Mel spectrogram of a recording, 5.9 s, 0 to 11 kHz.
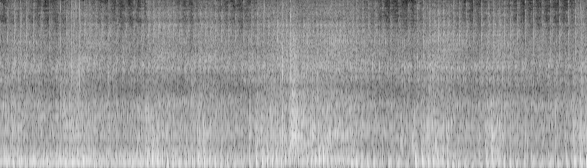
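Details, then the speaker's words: Honda Supra X 125 Karisma with weak power: under throttle the engine howls loudly and revs climb but the bike moves off slowly. The centrifugal clutch shoes are worn thin and nearly smooth, and the clutch bell can also cause this. Clutch slip. "Nah di sini pada saat kita gas ini motornya itu tidak langsung jalan ini motornya itu teriak baru jalan kita coba lagi jadi suara motornya Yang kencang tapi larinya pelan"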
